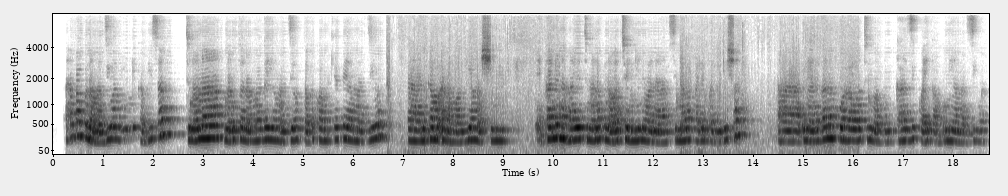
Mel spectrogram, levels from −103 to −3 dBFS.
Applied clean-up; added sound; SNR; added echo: neural separator model SepFormer DNS4.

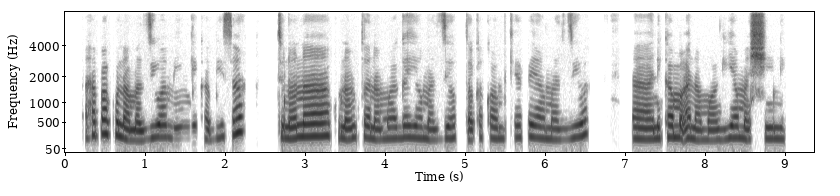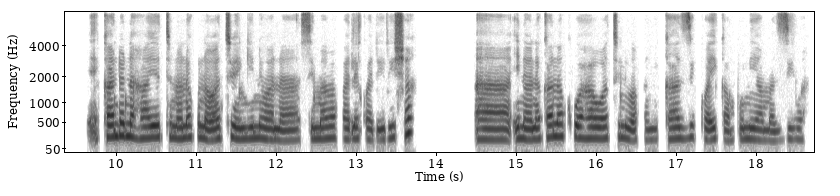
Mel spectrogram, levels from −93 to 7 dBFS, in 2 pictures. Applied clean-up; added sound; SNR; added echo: none; none; none; none.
